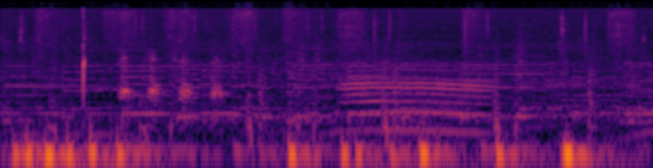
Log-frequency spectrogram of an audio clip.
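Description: Short chicken clucks from the Minecraft video game sound in quick bursts over low rhythmic thumps and a soft musical backdrop, fairly close and moderately loud.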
